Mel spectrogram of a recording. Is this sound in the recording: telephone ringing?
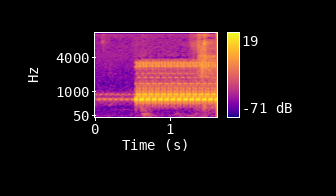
yes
